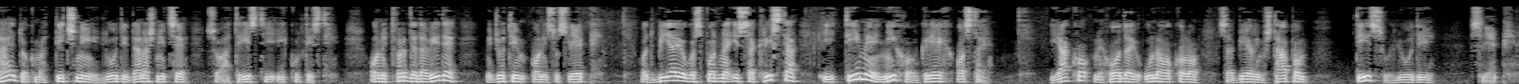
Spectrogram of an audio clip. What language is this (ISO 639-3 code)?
hrv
